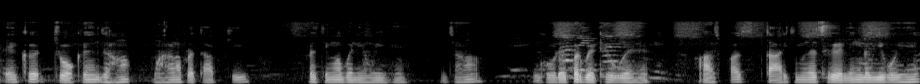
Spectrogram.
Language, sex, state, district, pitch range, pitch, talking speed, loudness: Hindi, male, Chhattisgarh, Jashpur, 105-115 Hz, 110 Hz, 175 wpm, -23 LUFS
